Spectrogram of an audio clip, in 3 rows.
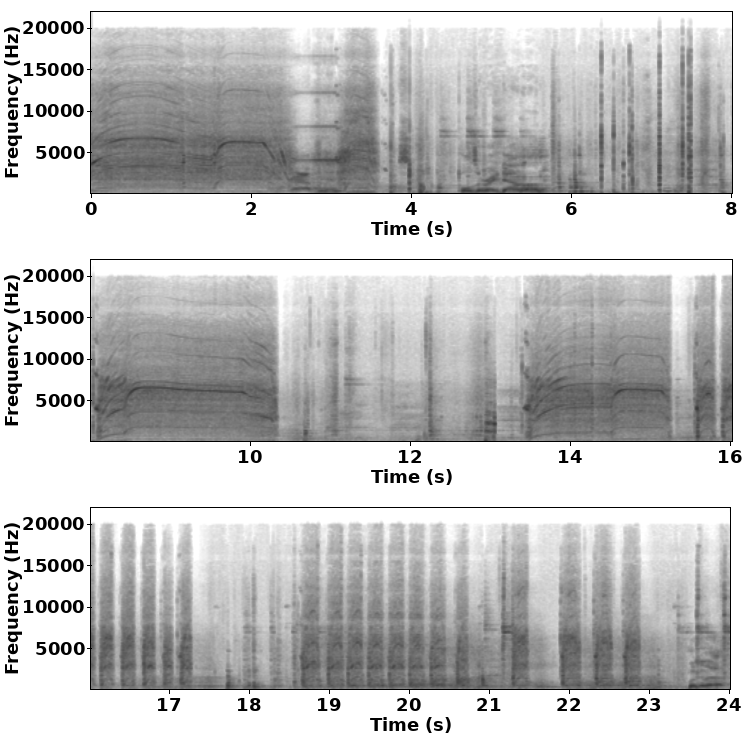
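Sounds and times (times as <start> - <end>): drill clicking: 0.0 - 3.7, 8.0 - 10.4, 13.4 - 17.3, 18.6 - 23.2
power drill whining: 0.0 - 3.8, 8.0 - 10.4, 13.4 - 17.3, 18.6 - 23.1.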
